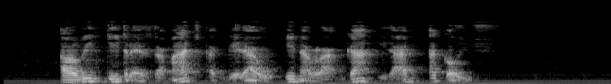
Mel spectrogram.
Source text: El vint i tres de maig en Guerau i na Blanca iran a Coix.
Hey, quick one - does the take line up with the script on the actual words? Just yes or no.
yes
